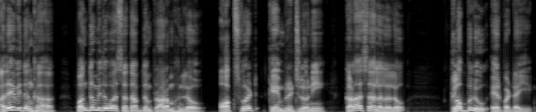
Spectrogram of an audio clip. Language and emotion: Telugu, neutral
